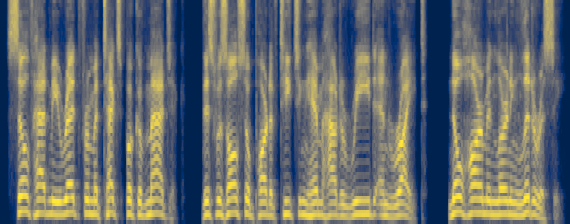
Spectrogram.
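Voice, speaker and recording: A man's voice: on the high side, a bit bright, dry recording, clean studio sound. A man playing a wry, self-deprecating reincarnated boy mage, narrating his own life in a conversational audiobook style. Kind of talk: first-person audiobook narration with acted dialogue.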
